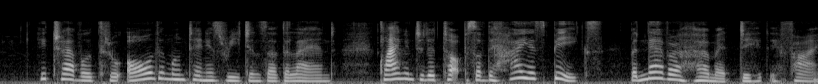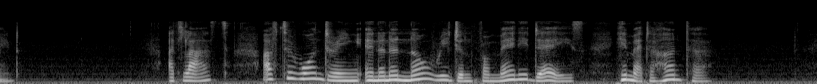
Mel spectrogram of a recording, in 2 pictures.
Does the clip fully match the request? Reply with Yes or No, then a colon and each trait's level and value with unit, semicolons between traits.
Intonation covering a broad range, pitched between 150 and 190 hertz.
Yes: wide, 6.1 semitones; medium, 185 Hz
